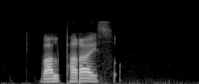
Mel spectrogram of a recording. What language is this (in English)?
Swedish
